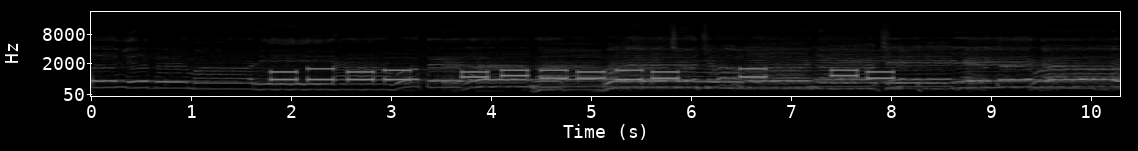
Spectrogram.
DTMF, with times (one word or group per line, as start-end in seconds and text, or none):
1.8-3.2 1312
3.7-5.9 705424
6.5-6.7 9
7.4-8.0 04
